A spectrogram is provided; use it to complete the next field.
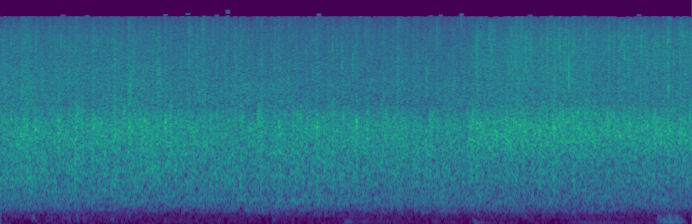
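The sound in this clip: Audience applause welcoming a speaker at a morning talk: dense, loud, steady clapping that fills the whole stretch without letup and with no voices above it.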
